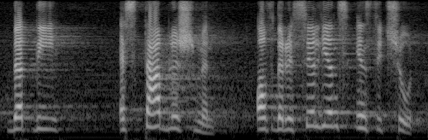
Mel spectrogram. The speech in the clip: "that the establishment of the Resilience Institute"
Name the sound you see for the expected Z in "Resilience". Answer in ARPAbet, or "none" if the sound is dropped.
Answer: S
